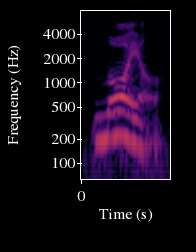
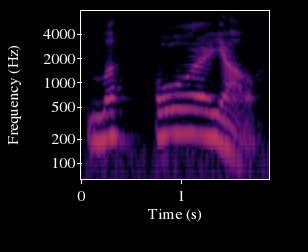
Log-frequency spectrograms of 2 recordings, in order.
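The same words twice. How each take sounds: First: Said in the usual way. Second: L-oil said in parts, L then oil; sounded out. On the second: Shown as a demonstration. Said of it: "L-oil, loyal".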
